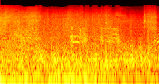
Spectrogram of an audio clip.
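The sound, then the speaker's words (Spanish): Burning logs rolling out of a shot-up hearth and setting a table alight, heard as a dense, continuous roar of fire and crackling noise that stays loud throughout with no clear separate impacts. “Indiana asoma tras una columna y dispara al fogón. Los troncos ardientes ruedan y prenden la mesa y al hombre.”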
